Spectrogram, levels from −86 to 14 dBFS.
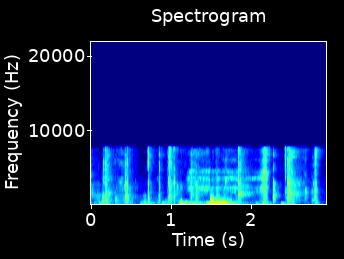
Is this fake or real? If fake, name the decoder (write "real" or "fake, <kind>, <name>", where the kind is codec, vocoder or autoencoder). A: real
